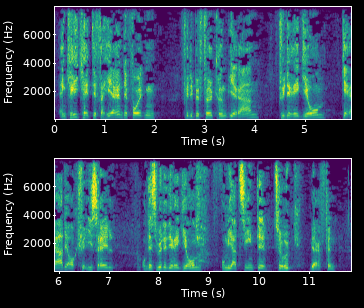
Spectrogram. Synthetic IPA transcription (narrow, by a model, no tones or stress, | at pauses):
ʔaɪnkʁ̥iːkhɛtəfɛɐɦeːʁəndəfɔlɡŋ̩ | fyːɐɾiːbəfœlkəʁʊŋiʁaːn | fyːɐdiːʁeɡjoːn | ɡ̥əʁaːdəaʊxfyːɐʔisʁaeːl | ʔʊndɛsv̥ʏɐɾədiːʁeɡjoːn | ʊmjaːɐt͡seːntət͡suʁʏk | vɛʁfən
